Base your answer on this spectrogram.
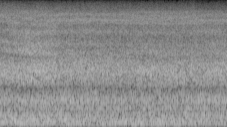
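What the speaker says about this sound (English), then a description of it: "I have a loudspeaker that is playing some pink noise." Loud, steady broadband hiss of pink noise pours continuously from a nearby loudspeaker, unchanging throughout.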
